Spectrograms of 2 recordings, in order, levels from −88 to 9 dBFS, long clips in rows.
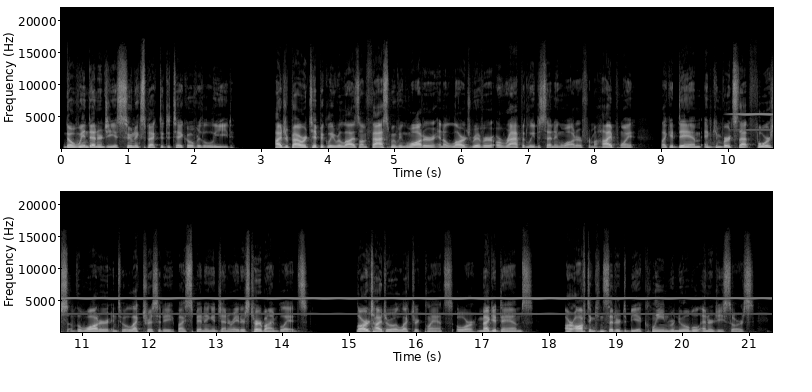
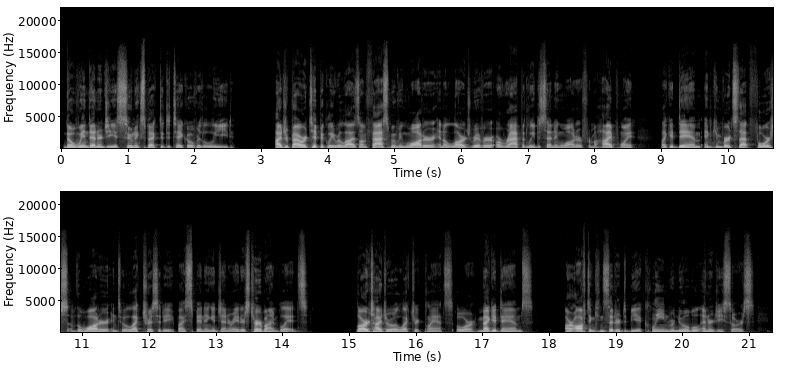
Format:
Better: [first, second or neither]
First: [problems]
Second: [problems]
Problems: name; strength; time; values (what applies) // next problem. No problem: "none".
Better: second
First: high-pitched whine; noticeable; from 10 s on; 5.5 kHz, 10 dB below the speech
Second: none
